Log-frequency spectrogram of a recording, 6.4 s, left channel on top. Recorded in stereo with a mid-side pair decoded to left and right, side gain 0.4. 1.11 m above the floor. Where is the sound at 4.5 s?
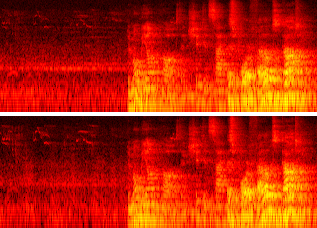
60° right, 1.3 m.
